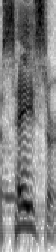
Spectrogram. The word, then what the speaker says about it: Caesar: in that green kale caesar no Cesar Cesar cause that's a rhyme with Trailblazer oh Caesar all right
